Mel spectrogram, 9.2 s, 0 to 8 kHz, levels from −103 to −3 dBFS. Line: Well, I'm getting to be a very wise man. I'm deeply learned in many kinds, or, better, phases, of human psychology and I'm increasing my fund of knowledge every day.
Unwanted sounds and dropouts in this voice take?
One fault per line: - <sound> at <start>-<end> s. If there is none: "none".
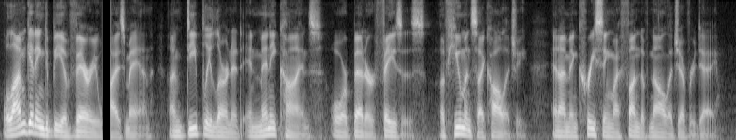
- dropout at 1.3-1.4 s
